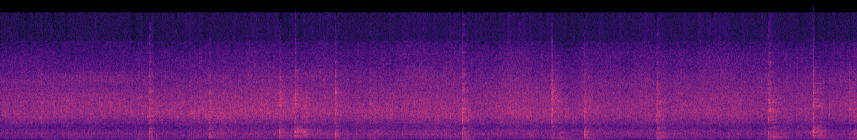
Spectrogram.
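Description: Chicken sizzles steadily in a hot pan while a utensil scrapes and stir-fries it in repeated clacks, close by and continuous with no talking.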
